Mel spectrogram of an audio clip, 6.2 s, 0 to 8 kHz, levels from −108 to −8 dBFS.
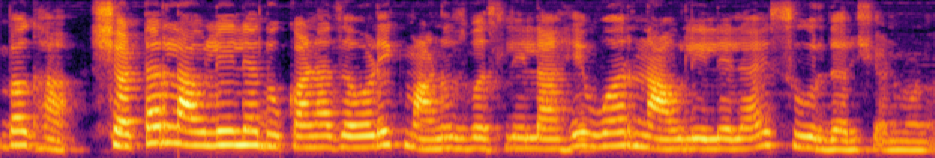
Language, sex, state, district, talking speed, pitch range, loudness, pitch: Marathi, female, Maharashtra, Solapur, 135 wpm, 185-250 Hz, -17 LUFS, 210 Hz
